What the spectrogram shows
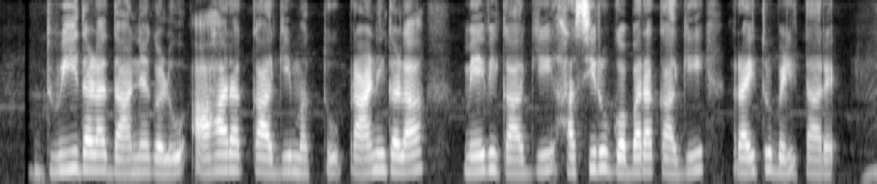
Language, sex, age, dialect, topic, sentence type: Kannada, female, 18-24, Mysore Kannada, agriculture, statement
